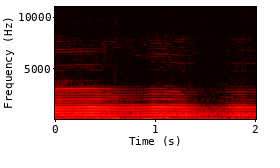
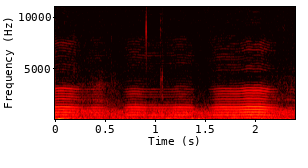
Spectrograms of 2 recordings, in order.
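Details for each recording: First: White's GMT metal detector on auto track, after ignoring an iron target: steady buzzy threshold holding even with no wavering or chatter; clean, stable threshold. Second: White's GMT metal detector on auto track, sweeping ground: steady threshold hum with a brief tonal rise that vanishes within 1 or 2 pumps; hot rock, not metal.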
